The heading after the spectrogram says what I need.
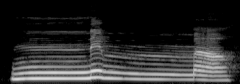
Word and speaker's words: nimmer: Nimmer. And make sure you have a nice double M, so a long nimmer.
